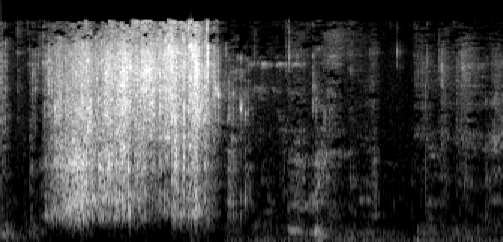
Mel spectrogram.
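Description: Small shellfish shells clattering and clinking against each other as a hand stirs and rubs them in a plastic basin of water while washing them. It is loud for the first second and a half, then much quieter.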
